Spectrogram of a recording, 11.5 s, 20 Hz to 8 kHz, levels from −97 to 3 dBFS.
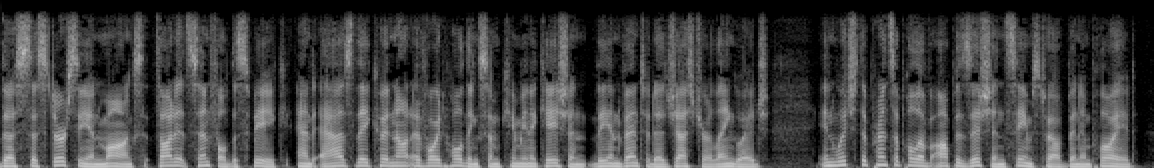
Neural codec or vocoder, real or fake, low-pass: none; real; 7.2 kHz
